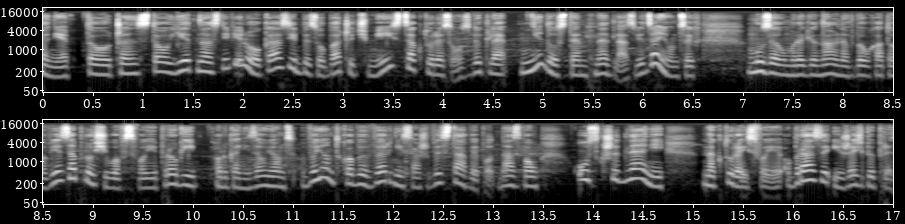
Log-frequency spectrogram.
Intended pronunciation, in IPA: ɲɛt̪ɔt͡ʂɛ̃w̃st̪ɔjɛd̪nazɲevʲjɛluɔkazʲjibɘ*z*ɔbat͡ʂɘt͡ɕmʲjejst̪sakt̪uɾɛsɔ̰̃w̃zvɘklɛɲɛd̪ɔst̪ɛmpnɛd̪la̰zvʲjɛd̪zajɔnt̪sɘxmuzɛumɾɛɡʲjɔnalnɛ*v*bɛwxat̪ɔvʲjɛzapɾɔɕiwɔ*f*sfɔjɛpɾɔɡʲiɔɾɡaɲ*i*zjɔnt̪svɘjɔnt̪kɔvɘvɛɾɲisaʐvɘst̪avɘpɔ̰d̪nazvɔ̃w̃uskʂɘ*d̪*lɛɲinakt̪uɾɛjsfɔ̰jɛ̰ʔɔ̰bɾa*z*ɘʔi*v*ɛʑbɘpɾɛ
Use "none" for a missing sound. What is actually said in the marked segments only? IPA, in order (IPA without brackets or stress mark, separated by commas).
z, v, f, i, d̪, z, ʐ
